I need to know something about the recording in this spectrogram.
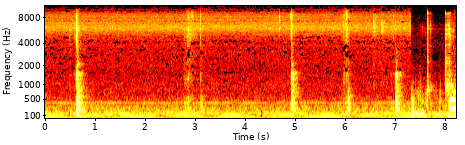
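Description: A knife chops on a wooden board with sharp knocks.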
